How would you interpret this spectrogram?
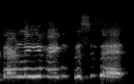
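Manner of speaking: very high, hammed-up heartbreak; mock tearful. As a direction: relive a teen's distress at the film's ending. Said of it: "I definitely cried".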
